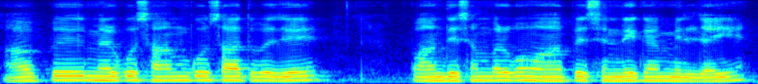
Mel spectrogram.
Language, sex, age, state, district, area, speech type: Hindi, male, 30-45, Rajasthan, Jaipur, urban, spontaneous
